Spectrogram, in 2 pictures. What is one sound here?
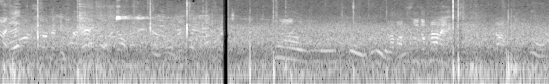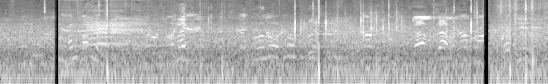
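Men shout and call out across an outdoor pitch.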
